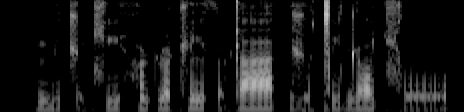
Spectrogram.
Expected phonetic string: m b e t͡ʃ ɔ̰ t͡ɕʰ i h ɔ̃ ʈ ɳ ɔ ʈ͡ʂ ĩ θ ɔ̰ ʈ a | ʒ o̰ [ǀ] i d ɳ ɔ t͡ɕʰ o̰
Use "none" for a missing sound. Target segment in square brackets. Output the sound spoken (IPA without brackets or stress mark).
ǀ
